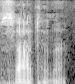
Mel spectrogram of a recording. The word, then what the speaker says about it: Sadhana: A word may be added about the pronouncing of Sardana. The accent falls decisively on the first A which has the broad sound of the letter.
